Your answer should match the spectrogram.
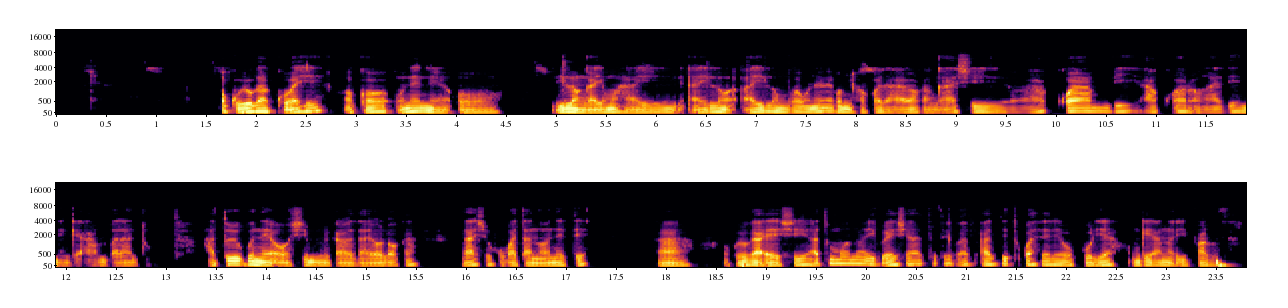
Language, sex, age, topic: Oshiwambo, male, 18-24, agriculture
